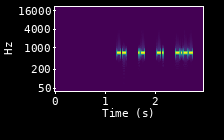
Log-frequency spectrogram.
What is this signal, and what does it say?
Morse code, heard as a keyed tone, about 43 wpm, spaced as for 25 wpm, 700 Hz. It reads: MANY
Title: 3x Character Spacing - Top 100 Words - 45wpm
